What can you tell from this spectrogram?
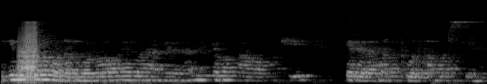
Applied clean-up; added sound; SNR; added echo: classical method WPE with log-MMSE.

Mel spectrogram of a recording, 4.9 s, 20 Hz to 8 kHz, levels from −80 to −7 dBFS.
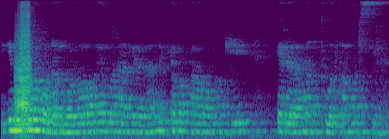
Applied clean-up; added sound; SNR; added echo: none; Brass instrument; 1 dB; reverberation time 0.9 s.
